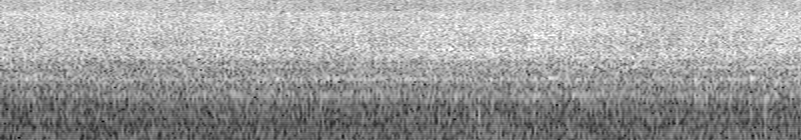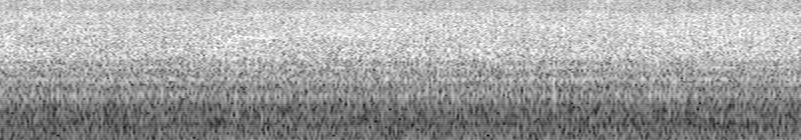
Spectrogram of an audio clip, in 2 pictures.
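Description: Blended garlic and bandhania (culantro) frying in hot oil in a pot, giving a steady, even sizzle.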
